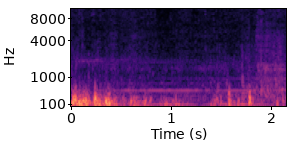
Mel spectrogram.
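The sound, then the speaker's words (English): Dull, hollow thumps knock against a small wooden boat's hull from below: a cluster at first, then two more isolated knocks, over a low rumble of water and wind. “There's something hitting the boat from underneath.”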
